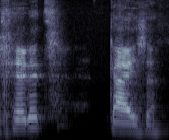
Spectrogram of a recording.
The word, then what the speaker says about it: Gerrit Keizer: The correct pronunciation would be Gerrit Keizer, but that's obviously with the hard G that we pronounce here in the Netherlands.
